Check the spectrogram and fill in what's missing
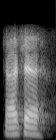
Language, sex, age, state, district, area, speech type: Kashmiri, male, 30-45, Jammu and Kashmir, Anantnag, rural, conversation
